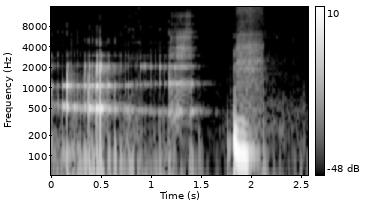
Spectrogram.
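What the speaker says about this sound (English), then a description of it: "Coronas make you burp." A loud belch after drinking Corona beer, one deep croaking burp that rises sharply and fades, preceded by faint background sounds with no speech.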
